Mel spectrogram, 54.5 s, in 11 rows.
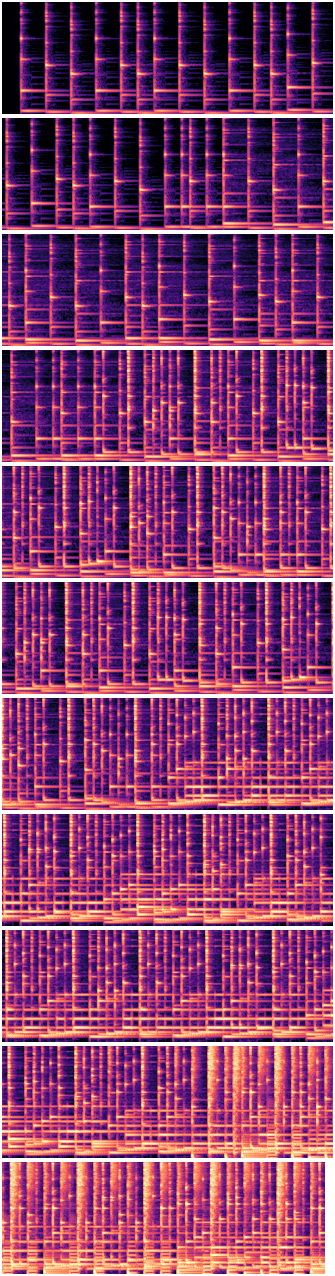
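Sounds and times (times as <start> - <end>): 
xylophone: 0.3 - 54.4.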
